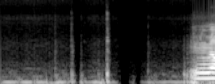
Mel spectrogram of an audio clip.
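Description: A gun is drawn with a short metallic click.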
